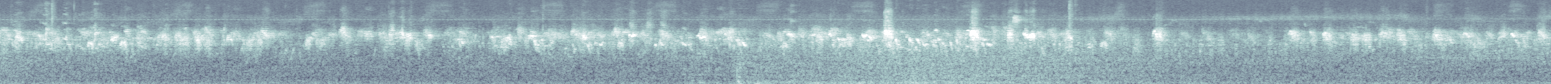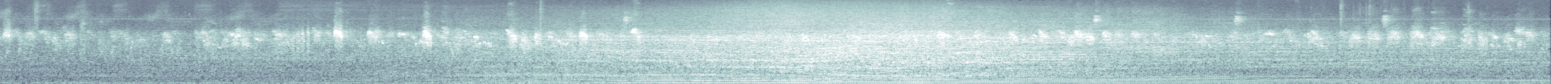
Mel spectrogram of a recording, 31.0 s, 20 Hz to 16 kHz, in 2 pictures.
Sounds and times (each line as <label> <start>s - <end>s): Birds singing 0.0s - 31.0s
Traffic Sound 18.3s - 31.0s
